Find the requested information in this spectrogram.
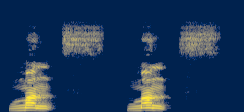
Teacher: kind of having a t sound instead of the th sound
